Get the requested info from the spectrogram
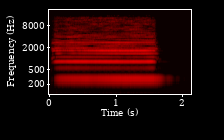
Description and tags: Double Bass - C#4
Part of the Good-sounds dataset of monophonic instrumental sounds.
instrument::double bass
note::C#
octave::4
midi note::61
good-sounds-id::8666
Csharp4, double-bass, good-sounds, multisample, neumann-U87, single-note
